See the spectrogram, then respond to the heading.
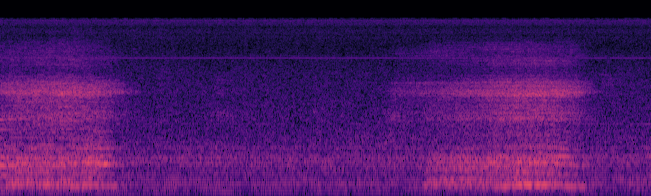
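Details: Cousin sleeping very lightly, snoring gently: two soft, airy, hissing breath sounds about three seconds apart with little low rumble.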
